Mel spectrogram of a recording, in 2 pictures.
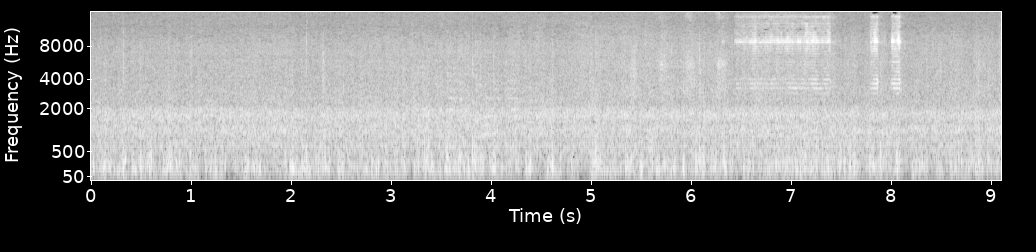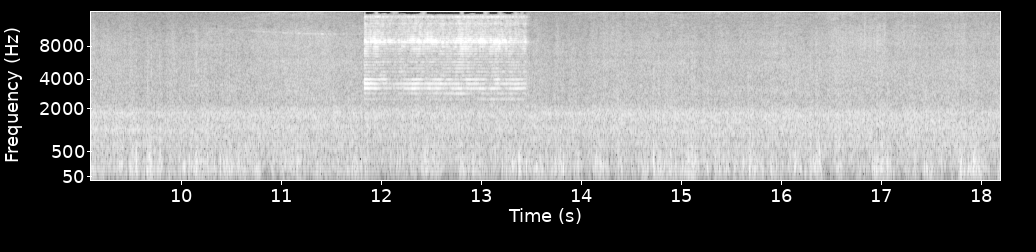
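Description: Van engines hum as the vans drive along a road.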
